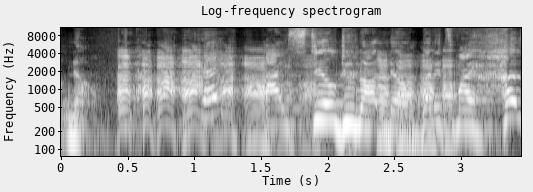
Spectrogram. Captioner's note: laughs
